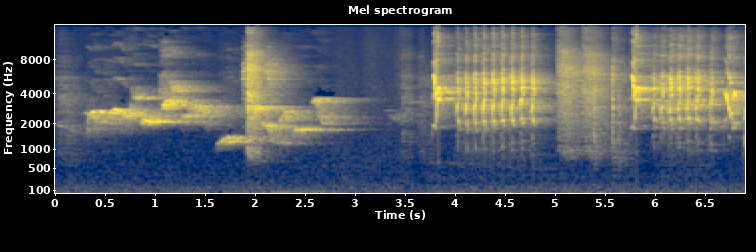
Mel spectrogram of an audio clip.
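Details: Female white-rumped shama singing to excite males: varied whistled phrases, a pause, then fast rattling trains of clicking notes repeated in pulses.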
